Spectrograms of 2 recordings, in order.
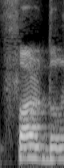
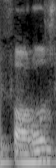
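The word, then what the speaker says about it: فرض: শব্দটি ব্যবহার করবে, যে ফরজ বলি, এই লাস্টে যে জ উচ্চারণটা, সেটা মূলত ফার্সি ভাষা হওয়ার কারণে, কিন্তু এই ফার্সি শব্দটা মূলত আরবি থেকে আসে। আরবি ফারদুন, এই ফারদুন মানে ফরজ।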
